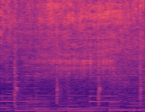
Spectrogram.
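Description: Rolled chicken breast sizzling gently in hot sunflower oil in a frying pan, just laid in to sear, with a few faint crackles. Soft background music runs underneath.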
